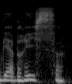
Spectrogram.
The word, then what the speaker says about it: Gabris: Moi, je préfère le tennis de table, Charlotte Oui, c'est bien le Gabri. tennis de table. Alors, C'est je vais te trop dire bien. quelque chose. C'est vraiment... Allez. On dit Charlotte Gabris.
